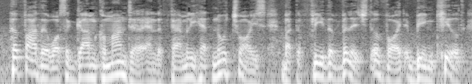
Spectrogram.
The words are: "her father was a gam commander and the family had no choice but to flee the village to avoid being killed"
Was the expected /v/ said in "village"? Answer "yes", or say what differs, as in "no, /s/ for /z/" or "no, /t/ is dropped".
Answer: yes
